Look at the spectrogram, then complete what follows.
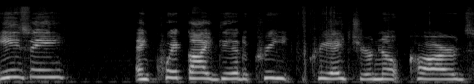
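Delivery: ordinary talk, nothing marked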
